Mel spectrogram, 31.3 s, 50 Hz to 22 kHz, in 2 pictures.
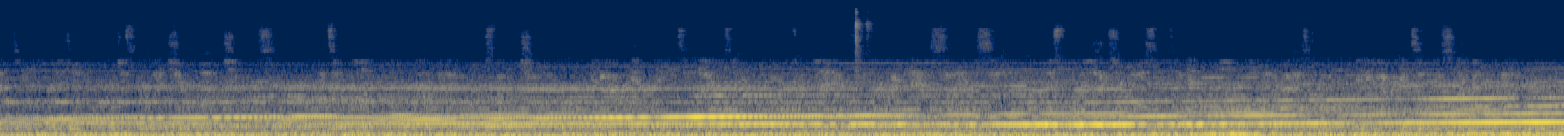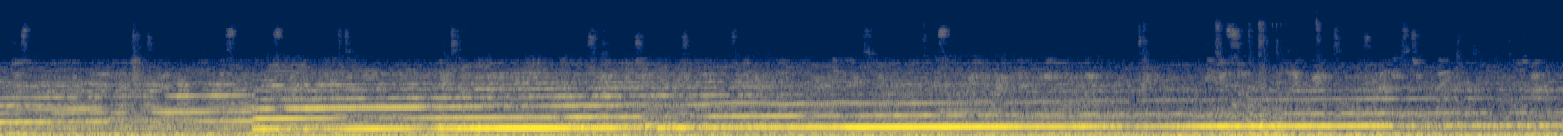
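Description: Hitachi Class 385 electric train's traction motors and their inverters whining in several tones that rise slowly together as the train accelerates. About two-thirds of the way through the tones jump down in pitch and start rising again, the inverter changing its switching pattern as speed builds. Under the whine runs a steady low rumble from the running gear.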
